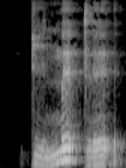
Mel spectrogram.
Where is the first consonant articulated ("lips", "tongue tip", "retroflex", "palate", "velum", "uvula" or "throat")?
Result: velum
